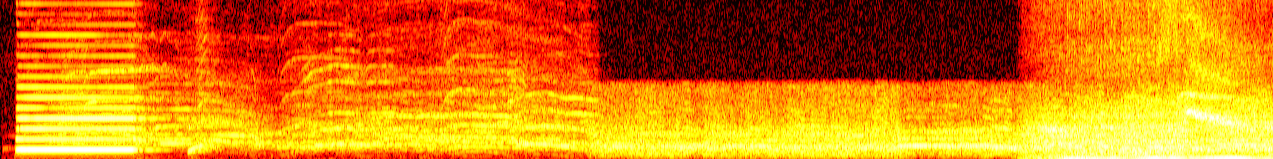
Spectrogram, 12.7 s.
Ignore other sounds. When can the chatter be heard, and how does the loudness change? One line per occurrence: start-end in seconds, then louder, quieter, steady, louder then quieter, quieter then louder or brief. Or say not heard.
0.0-12.6 louder.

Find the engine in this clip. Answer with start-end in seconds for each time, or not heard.
10.2-12.6.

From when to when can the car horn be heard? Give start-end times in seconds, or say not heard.
0.1-2.1.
